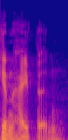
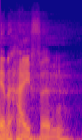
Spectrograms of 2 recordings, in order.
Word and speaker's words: Enhypen: I think it's cool it's annoying that people can't pronounce it and hypen cuz when you're reading it you see the hyen yeah but yeah a lot of people say and H say and hyphen and it's not okay so um I wrote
